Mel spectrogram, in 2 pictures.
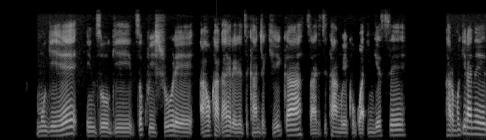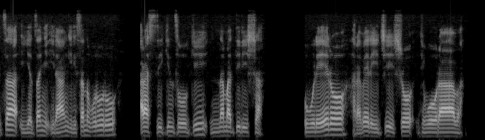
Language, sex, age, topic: Rundi, male, 36-49, education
